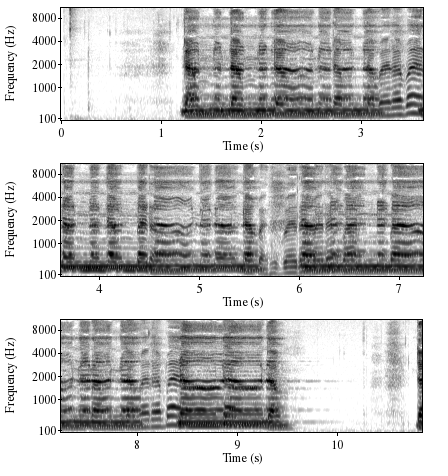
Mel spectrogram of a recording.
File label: Two Chord Ex Sop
